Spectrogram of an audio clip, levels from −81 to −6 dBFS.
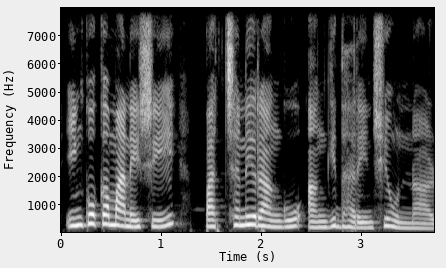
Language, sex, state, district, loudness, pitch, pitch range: Telugu, female, Telangana, Komaram Bheem, -16 LUFS, 235 Hz, 205-280 Hz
